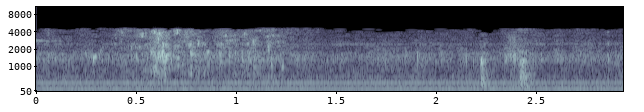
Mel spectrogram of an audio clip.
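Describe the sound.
Glass medicine bottles being washed with water in a pantry: faint splashing and trickling with a few small sloshes, over a steady low hum.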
